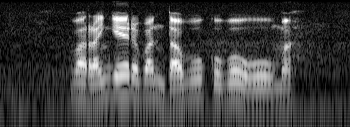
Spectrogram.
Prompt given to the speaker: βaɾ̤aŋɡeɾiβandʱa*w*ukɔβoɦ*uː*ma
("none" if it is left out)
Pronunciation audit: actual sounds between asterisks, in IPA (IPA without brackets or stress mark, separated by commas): β, uː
